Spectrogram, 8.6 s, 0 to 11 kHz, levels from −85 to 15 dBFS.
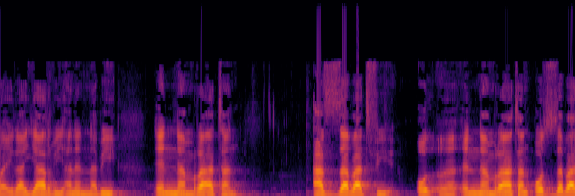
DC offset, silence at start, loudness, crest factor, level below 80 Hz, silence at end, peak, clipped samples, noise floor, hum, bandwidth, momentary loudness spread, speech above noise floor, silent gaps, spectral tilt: under 0.1%; 0 s; -16 LUFS; 16 dB; -54 dBFS; 0 s; 0 dBFS; under 0.1%; -54 dBFS; none; 7.8 kHz; 11 LU; 39 dB; none; -7 dB/octave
